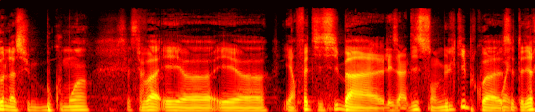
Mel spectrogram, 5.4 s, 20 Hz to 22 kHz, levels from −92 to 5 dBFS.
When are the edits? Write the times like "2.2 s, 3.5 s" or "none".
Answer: 2.8 s, 3.8 s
